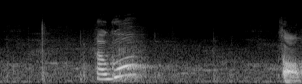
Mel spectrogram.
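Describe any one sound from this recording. A young woman laughs and speaks brightly.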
